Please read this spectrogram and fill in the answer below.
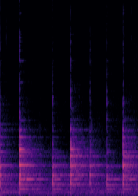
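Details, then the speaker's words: Ring test before mounting a grinding wheel, tapped lightly around the edge with timber: seven clear, lingering bell-like rings, meaning no faults or cracks. "And it should give a distinctive ring. That's a telltale sign there's no faults or cracks in the wheel."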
